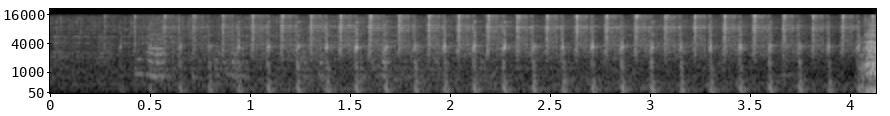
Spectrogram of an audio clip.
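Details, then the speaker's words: Handmade model steam engine, boiler heated by a converted camping stove, belt-driving a generator for a model radio station: crisp, even chuffs about eight a second, steady and clean with no knocks; normal running. "It's making a lot of steam and powering the model of a historic radio station."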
